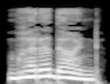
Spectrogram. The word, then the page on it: ಭರದಂಡು: Kannada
